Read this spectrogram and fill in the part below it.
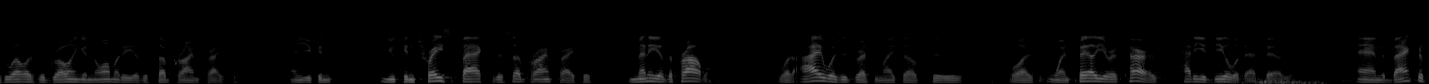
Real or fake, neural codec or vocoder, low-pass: real; none; 5.4 kHz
